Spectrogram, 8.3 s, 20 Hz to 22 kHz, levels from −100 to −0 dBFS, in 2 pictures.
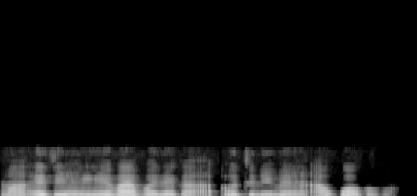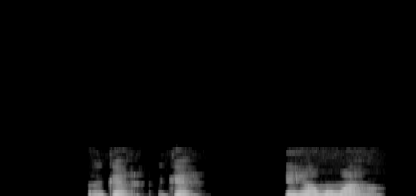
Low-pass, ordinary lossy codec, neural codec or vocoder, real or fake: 5.4 kHz; none; none; real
